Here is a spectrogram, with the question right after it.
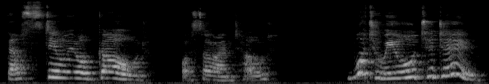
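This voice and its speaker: A woman's voice: high-pitched, sing-song, slow pace, recorded from a distance, full character voice. A woman voicing indignant storybook townsfolk, dramatic, scandalised and emphatic as they complain. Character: indignant townsfolk complaining about pirate neighbours. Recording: roomy, echoey, away from the mic.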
